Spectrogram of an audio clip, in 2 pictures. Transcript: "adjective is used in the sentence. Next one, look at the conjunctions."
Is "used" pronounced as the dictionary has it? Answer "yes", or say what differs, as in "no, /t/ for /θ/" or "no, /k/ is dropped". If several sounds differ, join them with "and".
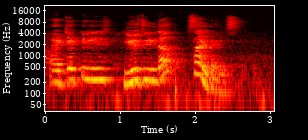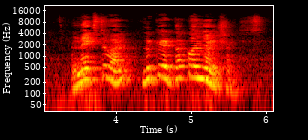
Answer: no, /d/ is dropped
